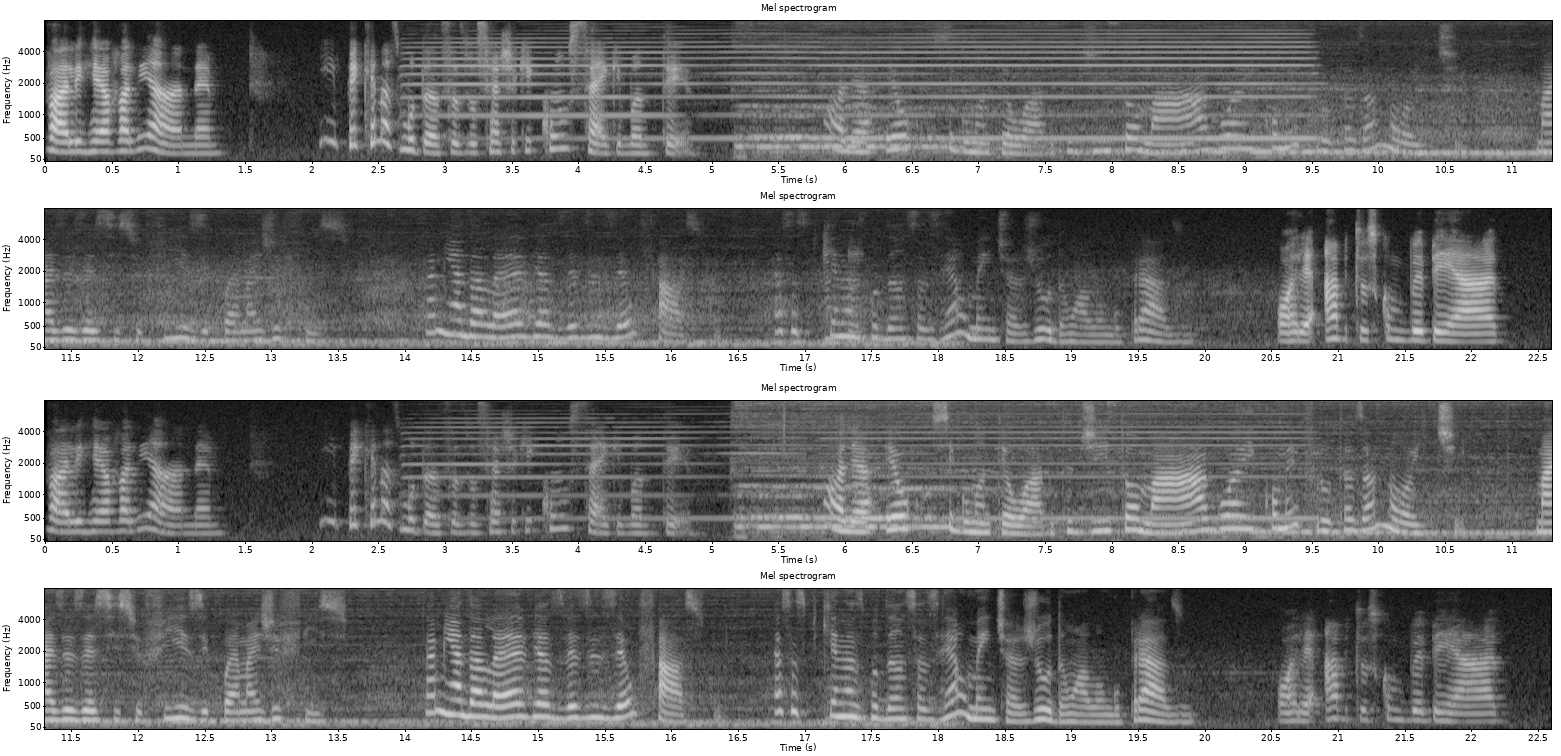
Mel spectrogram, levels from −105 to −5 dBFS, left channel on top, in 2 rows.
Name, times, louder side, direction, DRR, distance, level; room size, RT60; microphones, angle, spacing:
voice 1, 0.0-1.6 2.1-4.9 17.1-17.5 20.5-22.2, left 8 dB, 80° left, 0.5 m, -33 dB
Bowed string instrument, 2.6-9.7, left 7 dB, 60° left, 1.2 m, -41 dB
Fill (with liquid), 5.1-18.2, right 1 dB, 85° right, 1.2 m, -42 dB
voice 2, 5.8-10.7 11.2-13.6 14.2-16.4 16.8-19.9, right 6 dB, 65° right, 0.4 m, -34 dB
Fixed-wing aircraft airplane, 6.1-21.4, left 4 dB, 45° left, 0.8 m, -55 dB
6.7 x 4.4 x 3.7 m
head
